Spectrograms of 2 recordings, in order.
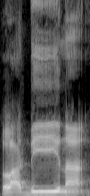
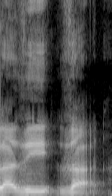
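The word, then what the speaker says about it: الذين: itu adalah sirotol ladzina ladina itu bukan dak tapi Za Za ya jadi bacanya sirotol ladzina Zahri lu sirotol ladzina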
